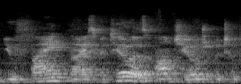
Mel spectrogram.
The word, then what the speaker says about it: GeoGebra: Yeah, sure, but how do you pronounce it, Geogebra in Portuguese? We say Geogebra.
